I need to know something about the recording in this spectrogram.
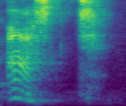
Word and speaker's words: asked: these words are just the Ed is pronounced just like the T but here this e d is pronounced like the T so you have to say I'm sorry so asked clicked kicked looked booked and crossed dressed uh rushed you have to give the T sound or just to give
